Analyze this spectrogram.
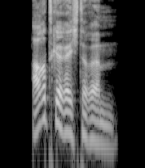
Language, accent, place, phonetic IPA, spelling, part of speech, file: German, Germany, Berlin, [ˈaːʁtɡəˌʁɛçtəʁəm], artgerechterem, adjective, De-artgerechterem.ogg
- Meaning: strong dative masculine/neuter singular comparative degree of artgerecht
